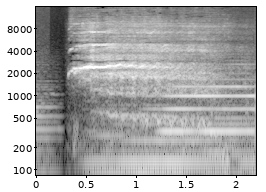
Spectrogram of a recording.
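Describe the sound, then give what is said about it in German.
A horse neighs once, loudly, after a brief silent gap, a long shrill whinny that slowly fades out. The horse is hitched to a cart leaving a mill. “Kurze Zeit später verließ ein Pferdefuhrwerk mit grausiger Fracht die Mühle in Richtung Hiller Moor.”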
